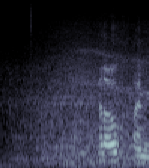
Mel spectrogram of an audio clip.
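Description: A middle-aged man speaks close by.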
